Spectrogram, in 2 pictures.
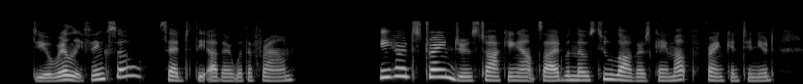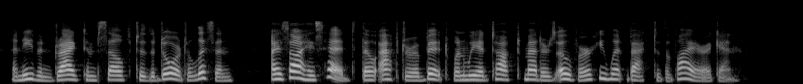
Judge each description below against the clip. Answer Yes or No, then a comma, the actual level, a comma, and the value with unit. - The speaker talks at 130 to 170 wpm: No, average, 200 wpm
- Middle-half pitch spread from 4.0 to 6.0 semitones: Yes, average, 4.4 semitones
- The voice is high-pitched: Yes, high, 205 Hz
